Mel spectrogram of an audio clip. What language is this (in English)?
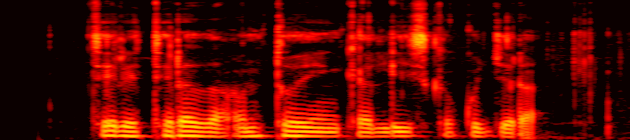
Somali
